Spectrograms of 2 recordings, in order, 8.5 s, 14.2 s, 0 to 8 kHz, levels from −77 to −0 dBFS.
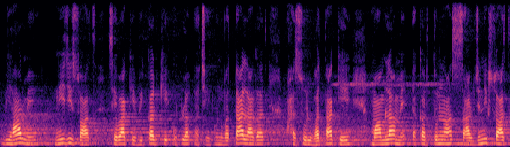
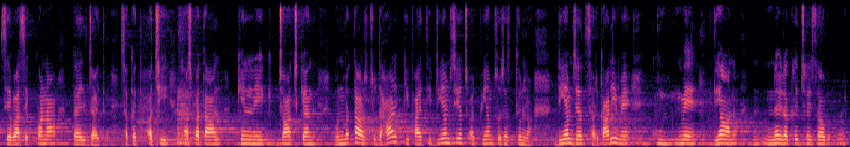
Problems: background sounds at intervals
